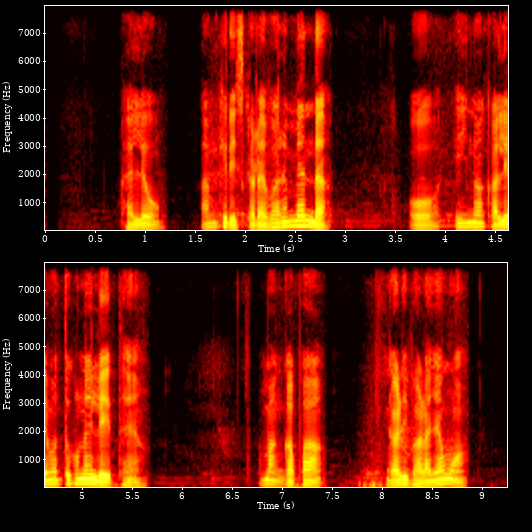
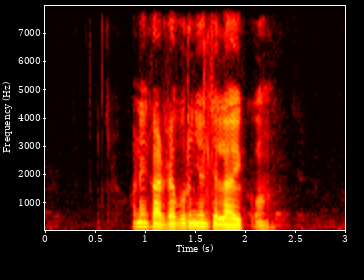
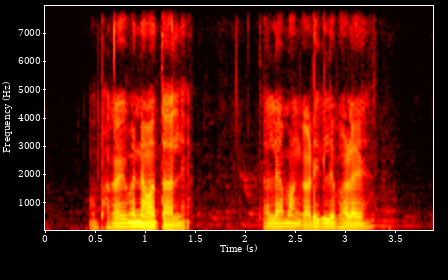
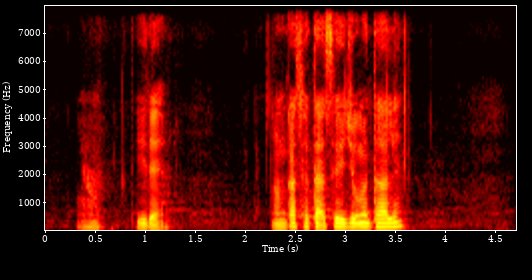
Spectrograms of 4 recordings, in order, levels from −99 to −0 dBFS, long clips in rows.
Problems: constant background noise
